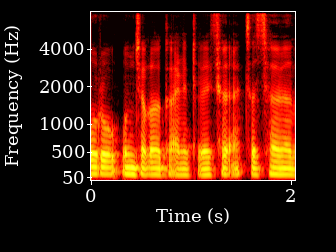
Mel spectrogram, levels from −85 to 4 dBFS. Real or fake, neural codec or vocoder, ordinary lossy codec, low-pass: fake; codec, 16 kHz, 1 kbps, FunCodec, trained on Chinese and English, 50 frames a second; none; none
